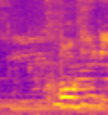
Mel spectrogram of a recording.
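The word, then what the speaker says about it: 코끼리: It's not like G and K. It feels like it's always somewhere in the middle.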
